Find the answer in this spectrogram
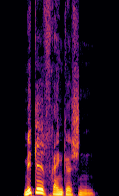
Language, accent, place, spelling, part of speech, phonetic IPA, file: German, Germany, Berlin, mittelfränkischen, adjective, [ˈmɪtl̩ˌfʁɛŋkɪʃn̩], De-mittelfränkischen.ogg
- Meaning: inflection of mittelfränkisch: 1. strong genitive masculine/neuter singular 2. weak/mixed genitive/dative all-gender singular 3. strong/weak/mixed accusative masculine singular 4. strong dative plural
